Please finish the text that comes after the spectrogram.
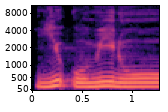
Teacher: পর ইয়া আসছে গরতে গিয়ে হামজা ইয়া কে ধরবে ইদগাম হয়ে যাবে ইদগামের এক আলিফ পরিমাণ গুন্না হবে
